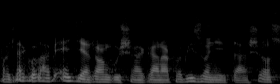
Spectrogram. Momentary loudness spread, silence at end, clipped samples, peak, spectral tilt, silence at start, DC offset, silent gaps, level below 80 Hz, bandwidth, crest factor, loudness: 6 LU; 0 s; under 0.1%; -24 dBFS; -5.5 dB/octave; 0 s; under 0.1%; none; -84 dBFS; 15.5 kHz; 20 dB; -46 LUFS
